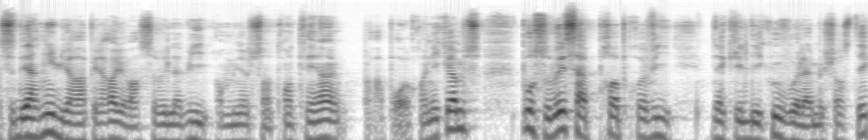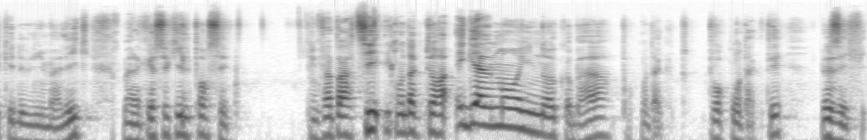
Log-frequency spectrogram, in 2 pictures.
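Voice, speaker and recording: On a very clean recording with a silent background, a man speaks very fast. His pitch is medium and his intonation lively. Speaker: TV series reviewer. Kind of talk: video review with plot recap. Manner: self-correcting, restarts words.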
